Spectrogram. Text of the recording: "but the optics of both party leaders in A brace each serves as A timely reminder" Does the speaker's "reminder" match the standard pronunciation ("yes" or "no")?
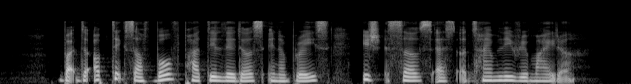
no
